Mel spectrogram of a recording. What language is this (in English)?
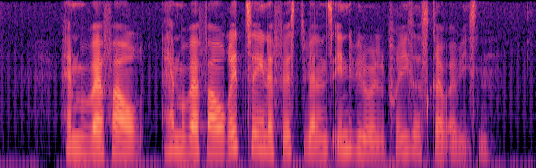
Danish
